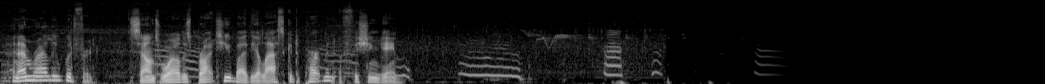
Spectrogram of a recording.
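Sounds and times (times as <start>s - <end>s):
moose calls: 0.0s - 6.7s
speech: 0.1s - 4.2s.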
